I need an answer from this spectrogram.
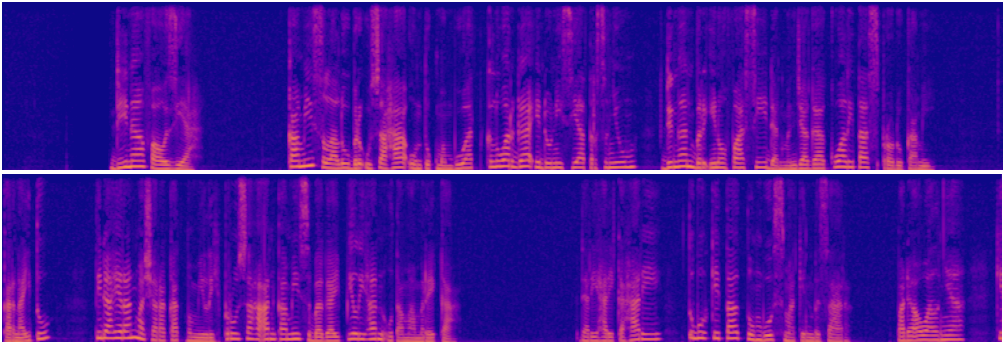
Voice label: narrator

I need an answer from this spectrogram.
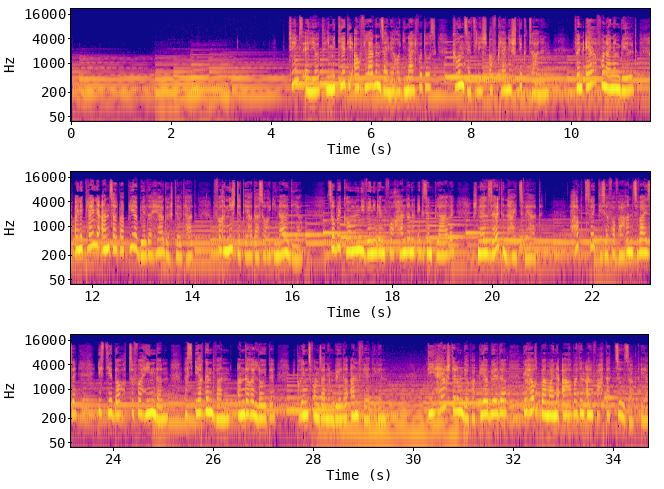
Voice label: German; Europe

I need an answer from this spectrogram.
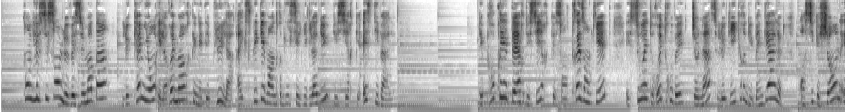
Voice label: French; Europe

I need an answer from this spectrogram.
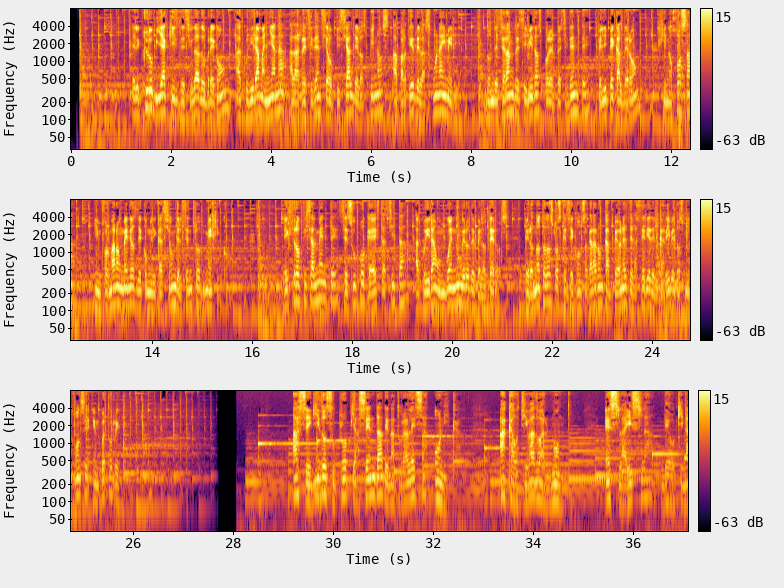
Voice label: Spanish; Europe

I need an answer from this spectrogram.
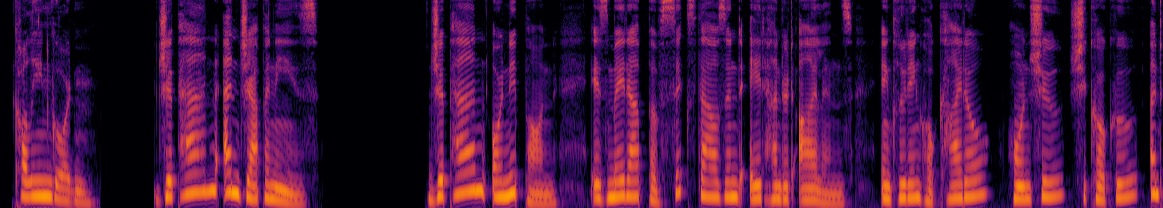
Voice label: narrator USA F

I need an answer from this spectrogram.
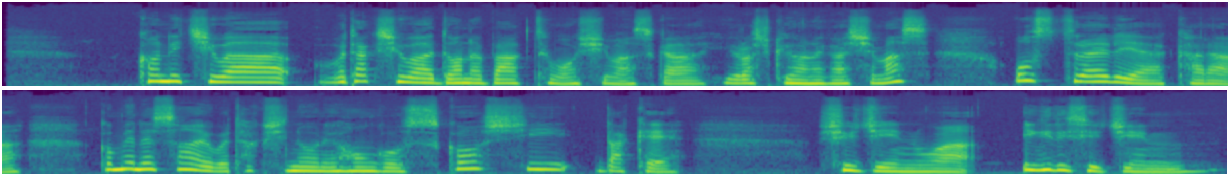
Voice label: Japanese

